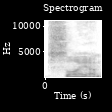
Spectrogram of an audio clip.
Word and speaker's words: cyan: I don't usually pronounce it can. It's usually cyan, like nan cat.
